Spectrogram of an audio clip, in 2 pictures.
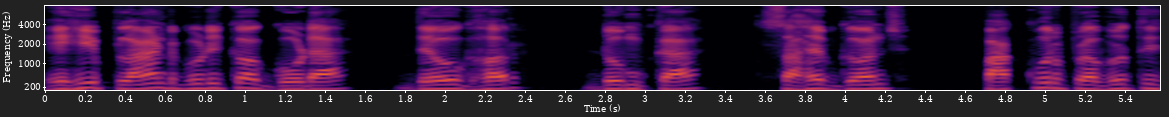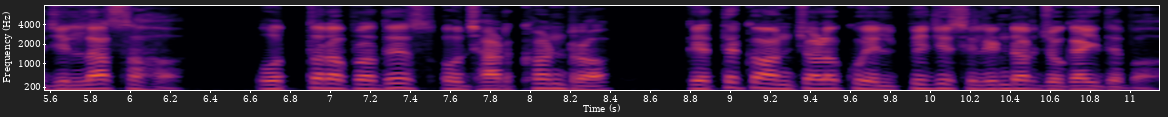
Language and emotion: Odia, neutral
